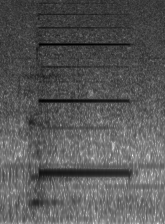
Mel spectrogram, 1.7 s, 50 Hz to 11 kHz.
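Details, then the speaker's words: Car running with mass airflow sensor unplugged to deliberately set codes; a single soft dashboard ding about a second long, fading into a quiet cabin; warning chime, scan then showing intake air temperature sensor 1 bank 1 circuit codes. "unplugged our mass airflow sensor. I hear the car dinging away in there."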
